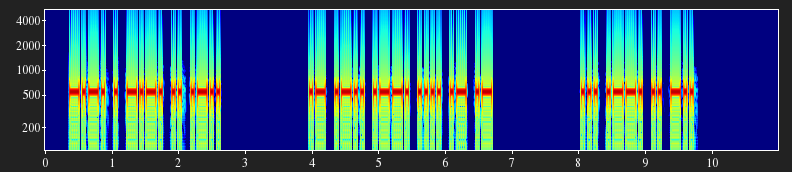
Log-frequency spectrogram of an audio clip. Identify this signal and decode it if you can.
Morse code, heard as a keyed tone, about 25 wpm, 550 Hz. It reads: CECIL ALPHAA SPID
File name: Ultimate Word List / 25WPM Ultimate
